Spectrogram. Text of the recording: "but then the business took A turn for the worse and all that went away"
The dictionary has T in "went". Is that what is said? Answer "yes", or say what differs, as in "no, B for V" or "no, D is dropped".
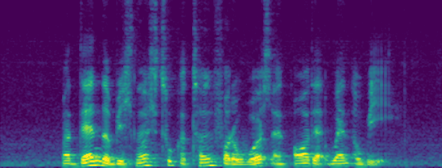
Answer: yes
